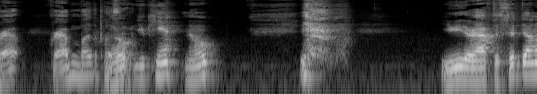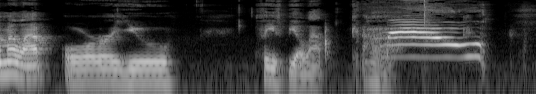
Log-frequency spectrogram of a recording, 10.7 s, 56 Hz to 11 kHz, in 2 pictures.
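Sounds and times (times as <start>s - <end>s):
speech: 0.0s - 2.2s, 3.0s - 3.4s, 4.4s - 7.2s, 8.0s - 9.4s
cat meowing: 9.1s - 10.3s.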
